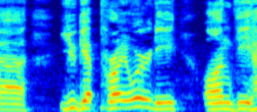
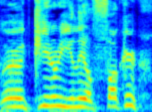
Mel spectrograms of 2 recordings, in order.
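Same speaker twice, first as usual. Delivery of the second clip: acted, sudden, high-pitched, angry cursing outburst; 5 semitones higher, 3 dB quieter than usual. Explaining a pillow swing was just goofing around, acting out a mock-angry outburst. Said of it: "it's not like I got fucking angry".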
